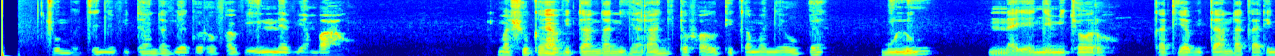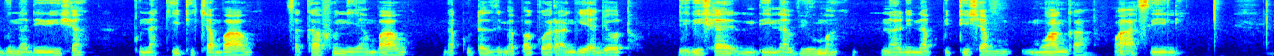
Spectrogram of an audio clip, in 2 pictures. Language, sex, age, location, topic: Swahili, male, 18-24, Nairobi, education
